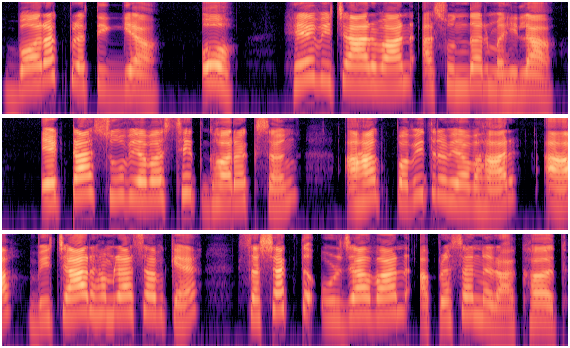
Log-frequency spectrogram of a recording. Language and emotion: Maithili, neutral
